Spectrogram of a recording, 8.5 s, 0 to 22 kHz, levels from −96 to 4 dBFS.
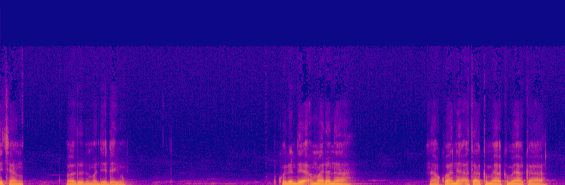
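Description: Damaged data in a compressed stream appears at 0.30–0.35 s and again at 3.96–4.00 s in this speech: corrupted bytes make the decoder misread those frames and lose sync while it hunts for the next valid header, leaving brief glitches.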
